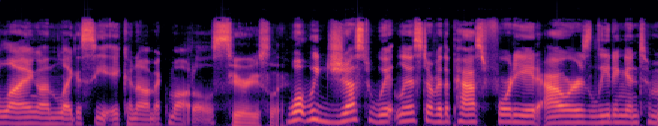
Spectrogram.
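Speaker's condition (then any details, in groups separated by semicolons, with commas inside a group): No condition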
